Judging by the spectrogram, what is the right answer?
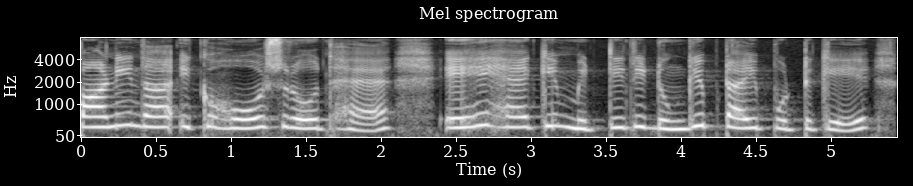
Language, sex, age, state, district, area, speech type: Punjabi, female, 18-30, Punjab, Patiala, rural, spontaneous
